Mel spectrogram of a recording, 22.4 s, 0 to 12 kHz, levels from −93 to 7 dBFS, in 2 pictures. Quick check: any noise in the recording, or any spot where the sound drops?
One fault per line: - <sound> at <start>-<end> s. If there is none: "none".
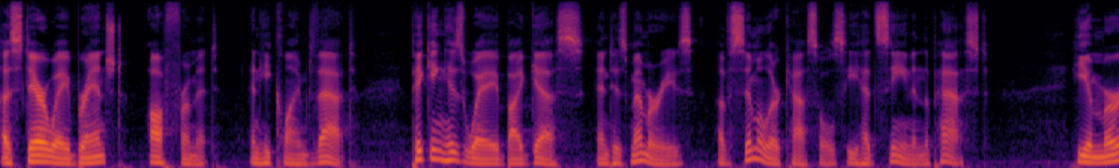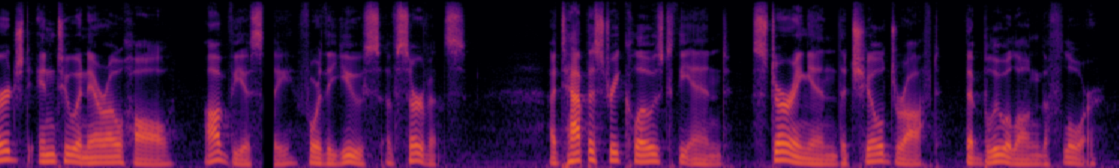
- dropout at 13.8-13.9 s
